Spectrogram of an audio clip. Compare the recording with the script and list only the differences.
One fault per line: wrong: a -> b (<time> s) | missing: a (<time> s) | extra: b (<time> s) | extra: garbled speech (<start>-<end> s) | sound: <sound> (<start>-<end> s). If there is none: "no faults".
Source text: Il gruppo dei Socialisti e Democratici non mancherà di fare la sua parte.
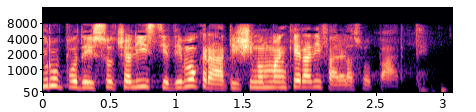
no faults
